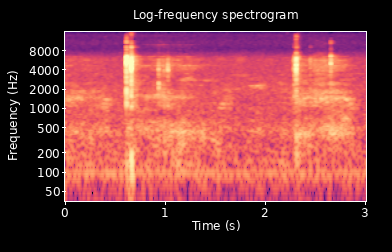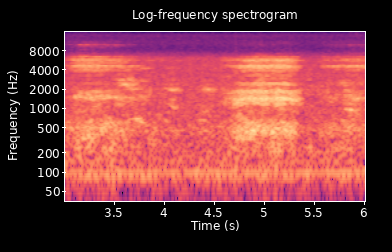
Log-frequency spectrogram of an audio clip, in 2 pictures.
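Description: Plastic Rubik's cube pieces clicking as they are picked up and handled, a few sharp clicks in the first three seconds. A soft breathy hiss follows about five seconds in.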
